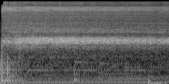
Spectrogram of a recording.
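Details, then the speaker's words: Instant Pot Duo quick release done in short bursts, then left to come down on its own: a steady, high, airy steam hiss through the valve with no sputter, fading as the pressure gets lower. Normal release; the pin drops when done. "One of the ways that I like to do a quick release is actually by doing short bursts to let out the majority of the pressure and then let it come down on its own like this. So you can hear that the pressure is kind of getting lower and lower."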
